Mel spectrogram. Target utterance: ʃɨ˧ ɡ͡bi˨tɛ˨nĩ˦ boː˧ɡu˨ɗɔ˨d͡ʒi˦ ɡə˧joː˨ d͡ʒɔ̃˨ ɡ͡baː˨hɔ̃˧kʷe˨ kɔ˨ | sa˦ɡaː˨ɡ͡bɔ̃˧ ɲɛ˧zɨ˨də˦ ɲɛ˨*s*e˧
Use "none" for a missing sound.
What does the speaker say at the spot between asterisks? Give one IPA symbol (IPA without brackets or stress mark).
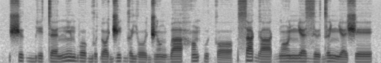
ʃ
